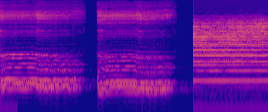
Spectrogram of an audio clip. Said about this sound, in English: Well, that's not my model train set. I just love those train sounds.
